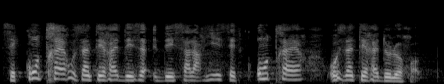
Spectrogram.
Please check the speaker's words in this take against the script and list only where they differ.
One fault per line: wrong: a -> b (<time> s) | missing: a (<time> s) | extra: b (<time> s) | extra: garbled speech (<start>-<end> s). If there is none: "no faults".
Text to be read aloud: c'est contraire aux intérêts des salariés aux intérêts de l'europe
extra: c'est contraire (2.3 s)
